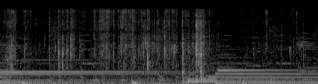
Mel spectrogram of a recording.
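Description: Dry, brittle cracking and crinkling as tea leaves are torn by hand from a large pressed tea cake (chabing) to be put in for brewing, a continuous crunchy rustle with a few sharper snaps, no talking.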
